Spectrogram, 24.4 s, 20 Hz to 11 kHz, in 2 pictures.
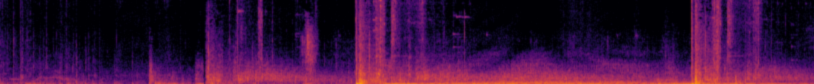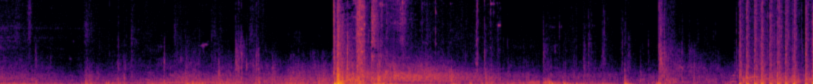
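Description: Gunfire in Battlefield 5 Breakthrough mode, with sharp shots and rapid bursts arriving in irregular clusters, some close and loud, others more distant, over rumbling ambience.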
